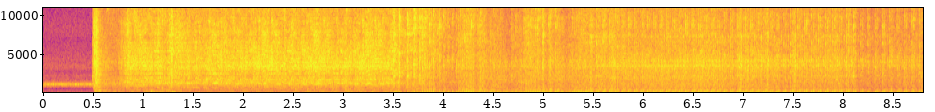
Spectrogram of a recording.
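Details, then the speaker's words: 1600cc VW engine in a dune buggy sand rail, started after a tune-up with new points and condenser: cranks, catches, then a stumbling idle with wavering speed; rough running was caused by plugged carburetor idle jets and passages. "it didn't fix the problem guess what it was it was this sucker right here the carburetor was plugged up the idle Jets were plugged up"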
